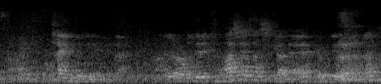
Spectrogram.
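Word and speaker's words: Thánh Tông: 성종 베트남식을 읽으면 재밌게 읽어요. 성을 갖다가 타인이라고 읽고요. 베트남으로. 그리고 이제 종자를 갖다가 똥이라고 했습니다. 합치면 뭐가 될까? 타인동이입니다.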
